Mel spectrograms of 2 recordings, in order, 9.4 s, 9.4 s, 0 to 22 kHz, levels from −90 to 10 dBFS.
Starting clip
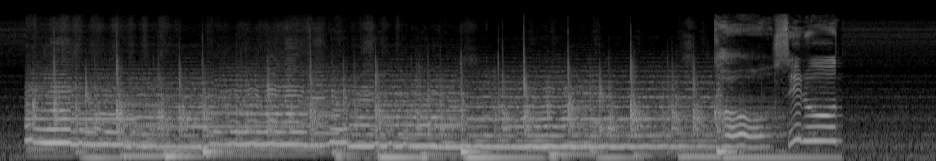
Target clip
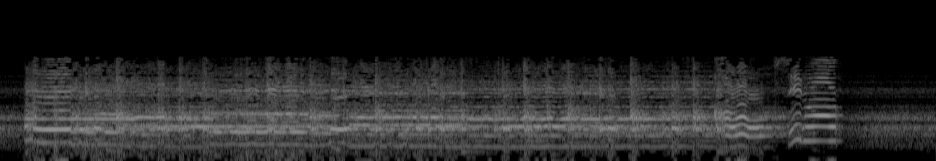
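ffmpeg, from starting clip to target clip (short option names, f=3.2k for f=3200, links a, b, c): -filter_complex "[0:a]highshelf=f=5.6k:g=10.5,acrossover=split=1800[a][b];[a]acompressor=mode=upward:threshold=-37dB:ratio=2.5[c];[c][b]amix=inputs=2:normalize=0,asplit=3[d][e][f];[d]bandpass=f=730:t=q:w=8,volume=0dB[g];[e]bandpass=f=1.09k:t=q:w=8,volume=-6dB[h];[f]bandpass=f=2.44k:t=q:w=8,volume=-9dB[i];[g][h][i]amix=inputs=3:normalize=0,asplit=2[j][k];[k]highpass=f=720:p=1,volume=21dB,asoftclip=type=tanh:threshold=-23.5dB[l];[j][l]amix=inputs=2:normalize=0,lowpass=f=4.9k:p=1,volume=-6dB,tiltshelf=f=1.5k:g=-3,volume=-5dB" -ar 22050 -c:a libmp3lame -b:a 24k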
